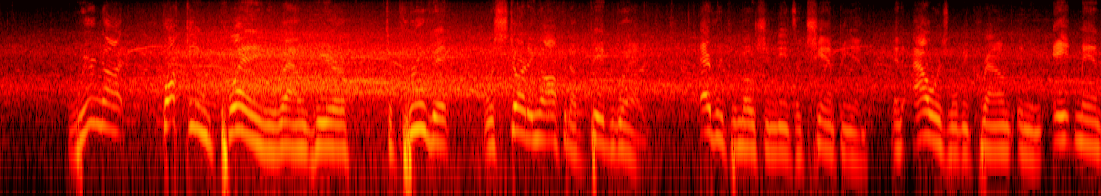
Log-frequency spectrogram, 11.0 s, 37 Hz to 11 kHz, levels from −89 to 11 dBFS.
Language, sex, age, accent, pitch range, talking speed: English, male, 30-49, American, 140-200 Hz, 160 wpm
